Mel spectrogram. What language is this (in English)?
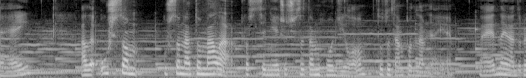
Polish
